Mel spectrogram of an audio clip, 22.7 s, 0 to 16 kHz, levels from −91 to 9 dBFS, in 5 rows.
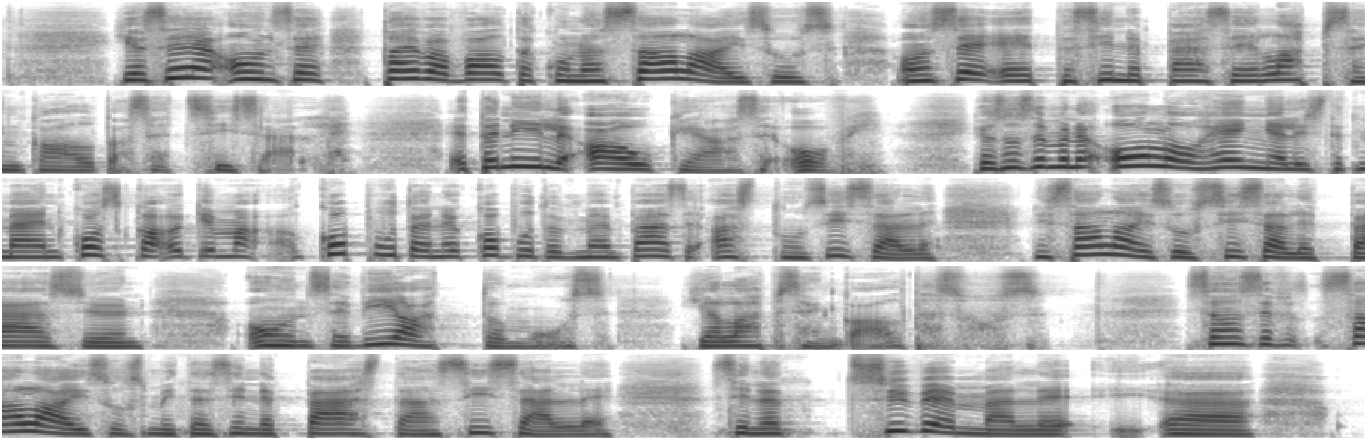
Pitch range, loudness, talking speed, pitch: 200-290 Hz, -21 LUFS, 165 wpm, 240 Hz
